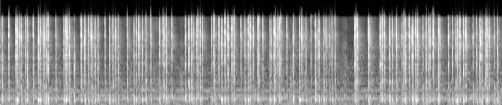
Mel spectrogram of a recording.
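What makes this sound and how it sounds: Long nails tap and scratch the sides of an empty, hollow, translucent plastic deli container standing upright. A rapid run of sharp, dry clicks mixes with bright, crackly scraping, each tap dying away almost at once, with little low end.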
